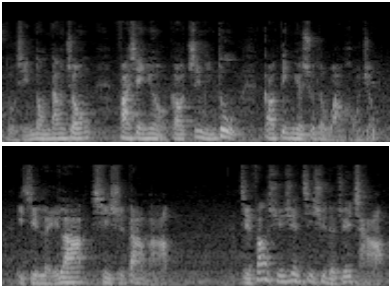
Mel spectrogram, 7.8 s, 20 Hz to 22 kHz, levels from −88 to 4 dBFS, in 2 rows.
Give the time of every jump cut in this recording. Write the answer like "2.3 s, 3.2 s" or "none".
3.7 s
